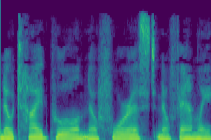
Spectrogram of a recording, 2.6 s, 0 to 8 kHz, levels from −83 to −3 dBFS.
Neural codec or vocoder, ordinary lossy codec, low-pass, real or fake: codec, 24 kHz, 6 kbps, HILCodec; MP3, 32 kbps; 7.2 kHz; fake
